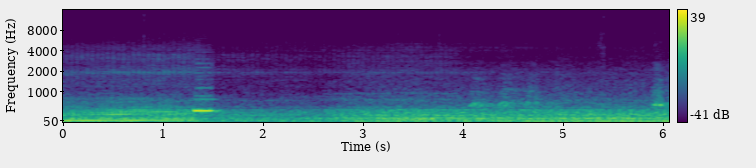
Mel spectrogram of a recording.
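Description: Steady low rumble of road traffic, with one short, loud vehicle horn toot about a second and a half in.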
